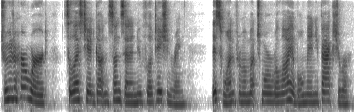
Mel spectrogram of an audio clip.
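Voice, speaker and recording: A woman narrates a story from a script in a slightly low voice. She reads fan fiction aloud in a storybook style. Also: moderate pace.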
